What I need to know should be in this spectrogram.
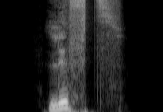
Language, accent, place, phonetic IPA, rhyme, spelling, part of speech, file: German, Germany, Berlin, [lɪft͡s], -ɪft͡s, Lifts, noun, De-Lifts.ogg
- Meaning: 1. genitive singular of Lift 2. plural of Lift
